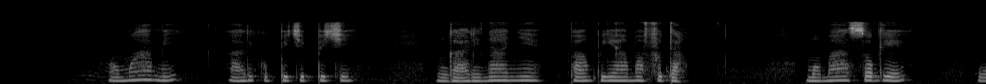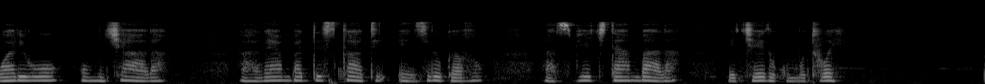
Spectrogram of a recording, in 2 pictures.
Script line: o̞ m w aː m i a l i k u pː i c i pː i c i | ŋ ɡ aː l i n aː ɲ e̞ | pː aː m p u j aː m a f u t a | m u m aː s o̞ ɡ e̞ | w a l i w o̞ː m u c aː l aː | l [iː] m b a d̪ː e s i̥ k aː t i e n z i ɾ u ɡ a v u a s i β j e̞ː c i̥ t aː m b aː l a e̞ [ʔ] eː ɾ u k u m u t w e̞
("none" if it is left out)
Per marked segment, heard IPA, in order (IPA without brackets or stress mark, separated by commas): aː, c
